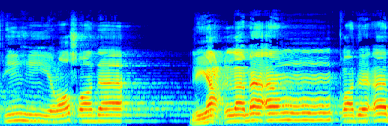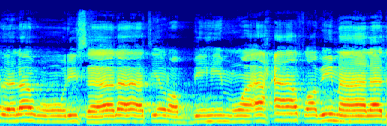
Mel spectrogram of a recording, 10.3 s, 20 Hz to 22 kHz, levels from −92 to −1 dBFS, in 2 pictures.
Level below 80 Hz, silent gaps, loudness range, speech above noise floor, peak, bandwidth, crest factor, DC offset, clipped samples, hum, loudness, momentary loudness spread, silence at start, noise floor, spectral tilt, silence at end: -68 dBFS; none; 2 LU; 25 dB; -4 dBFS; 15 kHz; 18 dB; under 0.1%; under 0.1%; none; -21 LUFS; 9 LU; 0 s; -46 dBFS; -4.5 dB/octave; 0 s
